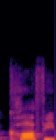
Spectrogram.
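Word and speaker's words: Ko-fi: We've set up a coffee page. That's K O FI pronounced just like coffee.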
